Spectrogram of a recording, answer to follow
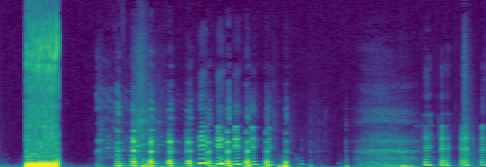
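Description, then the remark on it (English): A short, loud, buzzy raspberry blown with the mouth to imitate a fart, lasting a fraction of a second, followed by people talking and laughing. “I was going to try to really fart, but I'm glad that you just did a mouth sound effect instead.”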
